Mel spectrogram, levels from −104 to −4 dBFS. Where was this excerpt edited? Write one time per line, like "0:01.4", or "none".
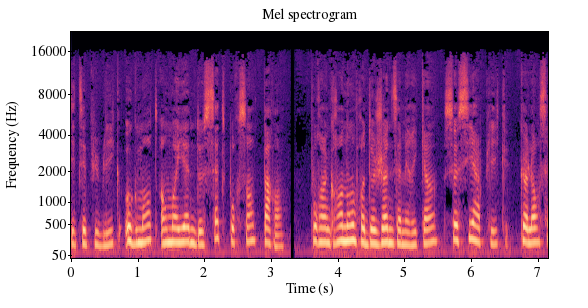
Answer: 0:03.3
